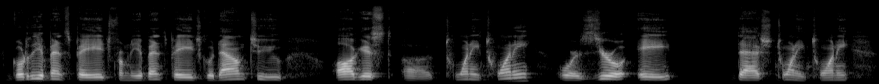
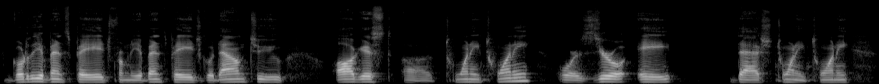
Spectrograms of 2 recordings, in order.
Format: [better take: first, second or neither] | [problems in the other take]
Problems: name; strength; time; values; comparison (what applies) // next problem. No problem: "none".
second | thin; somewhat; fading below 350 Hz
